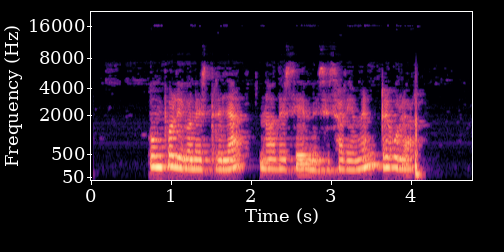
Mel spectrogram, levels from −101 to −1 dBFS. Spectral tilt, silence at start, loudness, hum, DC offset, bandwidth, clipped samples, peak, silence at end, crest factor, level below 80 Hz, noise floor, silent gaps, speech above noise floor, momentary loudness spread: -7 dB/octave; 0.75 s; -18 LUFS; none; under 0.1%; 7 kHz; under 0.1%; 0 dBFS; 0.65 s; 18 dB; -56 dBFS; -74 dBFS; none; 58 dB; 9 LU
